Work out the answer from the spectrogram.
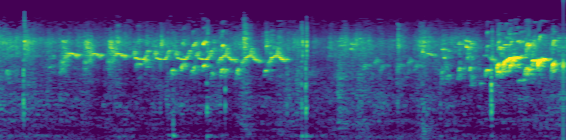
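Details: Eurasian siskin twittering in quick warbled phrases, ending in a loud, drawn-out buzzy wheeze after five seconds, with scattered taps and clicks.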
